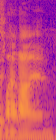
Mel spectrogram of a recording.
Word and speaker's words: Flatiron: Is that how you pronounce it? Flatiron. – Flatiron? – Yeah. – Oh, I've been reading that wrong my entire life.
